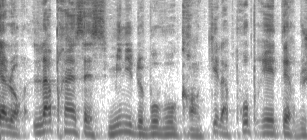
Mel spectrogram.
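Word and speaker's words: Beauvau-Craon: Ça s'écrit Cran, mais on dit Beauvau-Cran, parce qu'il n'avait pas de meubles, il n'avait rien.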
